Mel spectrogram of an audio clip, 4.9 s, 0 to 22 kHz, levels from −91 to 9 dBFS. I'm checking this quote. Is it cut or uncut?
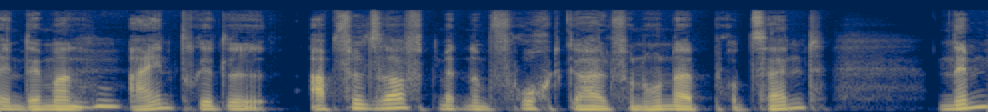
uncut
